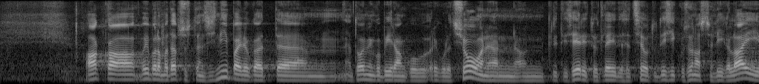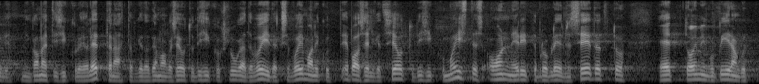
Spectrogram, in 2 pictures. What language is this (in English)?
Estonian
